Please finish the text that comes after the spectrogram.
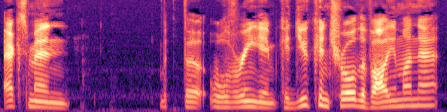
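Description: A man's voice: on the high side, normal speed, fairly bright tone, dry recording. A man in easygoing casual chat, talking things through with lots of fillers. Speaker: podcast co-host.

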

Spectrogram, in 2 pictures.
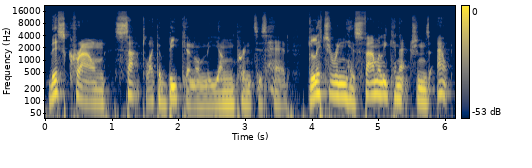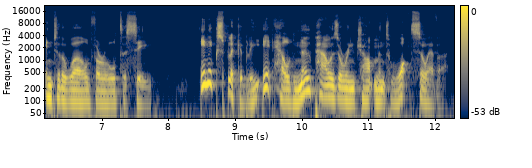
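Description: Male fantasy narrator, fairly deep register, measured storyteller delivery with wide melodic movement. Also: very animated. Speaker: audiobook narrator.

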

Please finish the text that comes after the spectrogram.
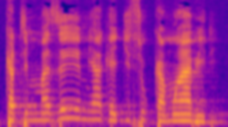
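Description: A man's voice: sits high, very fast, sharp tone. A man interpreting a sermon phrase by phrase, echoing each line right after the preacher. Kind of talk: church interpretation.

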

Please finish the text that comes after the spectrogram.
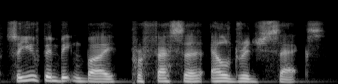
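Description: A man's voice: medium pitch, a little slow, no echo. A man with a Welsh accent co-hosting a film podcast, chatting casually and hesitantly with lots of fillers. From Wales. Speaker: podcast co-host. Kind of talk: casual chat.

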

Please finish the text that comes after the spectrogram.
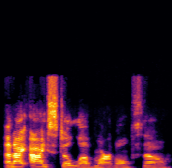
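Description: A woman's voice: on the low side, measured pace, bright, forceful tone. A woman in casual podcast chat, playful and teasing.

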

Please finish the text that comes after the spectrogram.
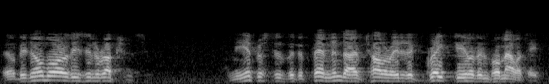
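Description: An actor playing a formal, deliberate courtroom judge in a vintage radio drama. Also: male voice, fairly high pitch, animated, slightly rough. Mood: stern. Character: measured, patient, authoritative male courtroom judge. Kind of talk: 1930s-40s radio drama acting. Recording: muffled, noisy old radio recording.

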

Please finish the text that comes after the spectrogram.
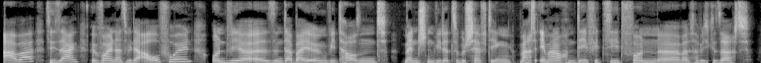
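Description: A woman's voice: medium pitch, steady tone, normal speed, hardly any pauses, no echo, studio quality. A woman co-hosting a podcast, explaining numbers casually with fillers. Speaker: podcast co-host. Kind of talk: podcast conversation.

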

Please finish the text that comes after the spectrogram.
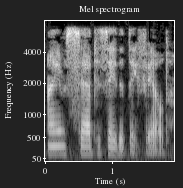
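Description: Woman as creaky-voiced, solemn fortune-telling queen. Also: sits low, completely flat delivery, moderate pace, muffled recording, a little hiss or hum. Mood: solemn, grave. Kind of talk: formal, cryptic audio drama dialogue.

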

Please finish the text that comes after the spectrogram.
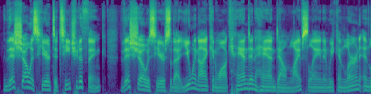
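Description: A man's voice: mid-range voice, pushed and bright, no echo, clean studio sound. A young man hosting his own show, delivering an earnest, preachy monologue and checking in with the listener through rhetorical questions. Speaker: podcast host. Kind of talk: monologue on education and life.

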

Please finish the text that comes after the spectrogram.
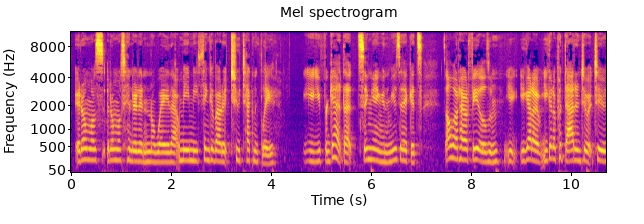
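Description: A young woman singer with a New England accent, chatting in a radio studio interview, rambling with frequent laughs and restarts. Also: medium pitch. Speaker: singer-songwriter guest.

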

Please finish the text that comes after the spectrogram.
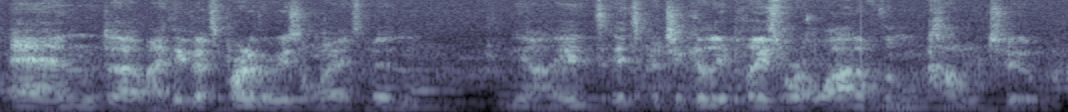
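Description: A man speaking casually as a convention panelist, in a halting, informal way. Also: low-pitched, fairly even intonation, background noise. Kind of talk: casual panel talk with jokes. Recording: echoey room, distant mic.

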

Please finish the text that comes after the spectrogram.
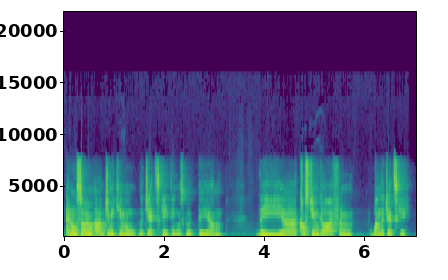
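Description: Australian male co-host, fairly deep, loose rambling chat, somewhat lo-fi audio. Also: steady tone, measured pace. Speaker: podcast co-host. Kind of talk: casual chat and opinion. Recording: slightly dull lo-fi sound.

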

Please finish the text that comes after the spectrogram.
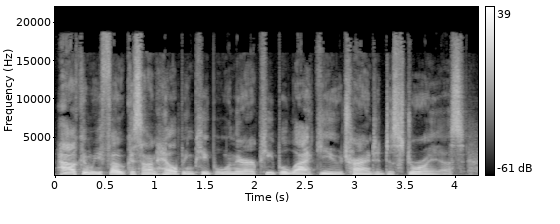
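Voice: medium pitch, expressive, fairly quick, lightly acted. A reader voicing an indignant, pompous old headmaster who preaches in a declamatory, accusing way, in a comedic fan fiction reading. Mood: zealous, solemn.

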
